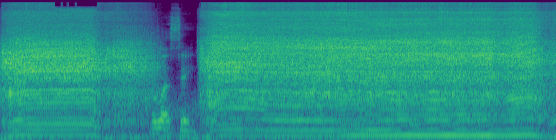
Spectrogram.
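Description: Power sanding a freshly cast Jesmonite match box outdoors, a loud steady whining drone that cuts out briefly in the middle and resumes at the same pitch, with a short spoken remark in the gap.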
